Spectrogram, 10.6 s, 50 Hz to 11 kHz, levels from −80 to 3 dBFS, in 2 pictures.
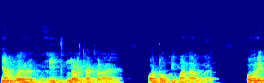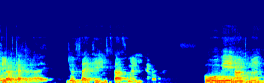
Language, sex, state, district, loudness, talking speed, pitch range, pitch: Hindi, male, Bihar, Saran, -15 LUFS, 165 wpm, 130-200 Hz, 165 Hz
